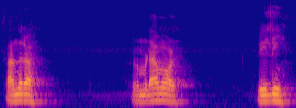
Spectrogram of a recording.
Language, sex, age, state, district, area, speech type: Goan Konkani, male, 30-45, Goa, Salcete, urban, spontaneous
